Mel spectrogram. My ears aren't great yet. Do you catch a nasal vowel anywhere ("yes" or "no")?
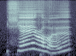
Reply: no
